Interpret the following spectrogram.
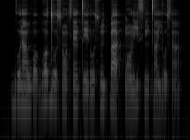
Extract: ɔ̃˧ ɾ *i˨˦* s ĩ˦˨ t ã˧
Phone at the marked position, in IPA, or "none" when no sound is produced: i˦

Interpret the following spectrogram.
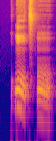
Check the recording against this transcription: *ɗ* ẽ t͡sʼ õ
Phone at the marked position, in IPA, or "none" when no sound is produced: ɗ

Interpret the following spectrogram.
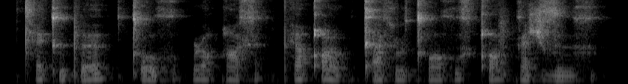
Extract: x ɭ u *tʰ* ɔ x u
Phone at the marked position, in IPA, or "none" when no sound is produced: tʰ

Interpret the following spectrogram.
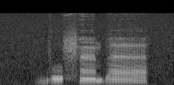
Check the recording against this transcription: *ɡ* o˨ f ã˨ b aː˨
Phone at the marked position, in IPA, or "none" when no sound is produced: b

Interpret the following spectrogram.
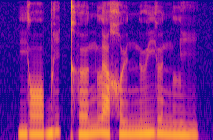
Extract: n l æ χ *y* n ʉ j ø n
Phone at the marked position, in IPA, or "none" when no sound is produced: y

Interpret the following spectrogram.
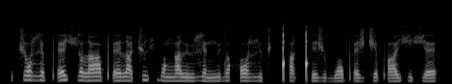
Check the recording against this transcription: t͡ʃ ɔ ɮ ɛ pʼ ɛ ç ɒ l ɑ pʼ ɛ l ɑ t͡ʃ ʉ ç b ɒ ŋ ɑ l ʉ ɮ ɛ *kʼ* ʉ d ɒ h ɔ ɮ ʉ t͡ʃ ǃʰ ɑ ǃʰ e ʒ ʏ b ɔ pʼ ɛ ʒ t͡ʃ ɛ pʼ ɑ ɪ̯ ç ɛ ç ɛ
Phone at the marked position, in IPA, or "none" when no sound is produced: ŋ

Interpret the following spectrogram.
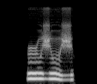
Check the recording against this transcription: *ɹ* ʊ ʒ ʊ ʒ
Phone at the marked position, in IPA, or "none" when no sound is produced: ɹ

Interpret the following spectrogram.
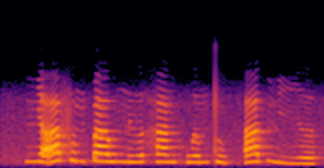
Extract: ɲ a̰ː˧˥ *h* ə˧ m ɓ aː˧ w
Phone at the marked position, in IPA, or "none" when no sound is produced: f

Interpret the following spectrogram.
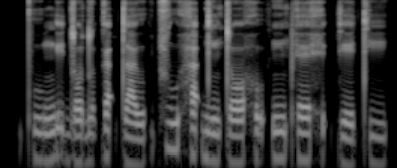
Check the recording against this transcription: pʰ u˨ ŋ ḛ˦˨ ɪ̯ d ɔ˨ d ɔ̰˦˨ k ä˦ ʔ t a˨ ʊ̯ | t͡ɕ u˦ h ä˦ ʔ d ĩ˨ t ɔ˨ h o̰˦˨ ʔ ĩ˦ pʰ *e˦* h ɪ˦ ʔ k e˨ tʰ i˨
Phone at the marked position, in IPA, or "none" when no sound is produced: ɛ˦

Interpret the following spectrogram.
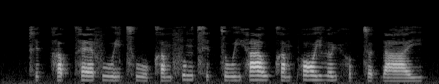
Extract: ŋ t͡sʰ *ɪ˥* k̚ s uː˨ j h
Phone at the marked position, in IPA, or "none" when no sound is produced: ɪ˧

